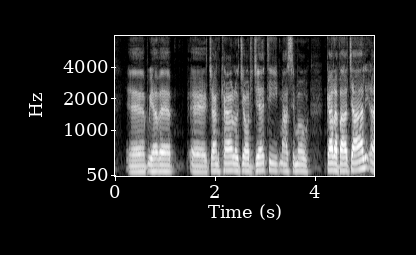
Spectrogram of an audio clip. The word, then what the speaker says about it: Garavaglia: We have Giancarlo Giorgetti, Massimo Garavaglia. Am I pronouncing Garavaglia? Garavaglia.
